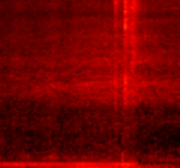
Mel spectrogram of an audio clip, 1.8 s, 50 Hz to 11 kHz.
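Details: Miele W2839 built-in washing machine in service test mode, component test M8 drain pump; steady low even hum with one short clack midway; normal drain pump operation.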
